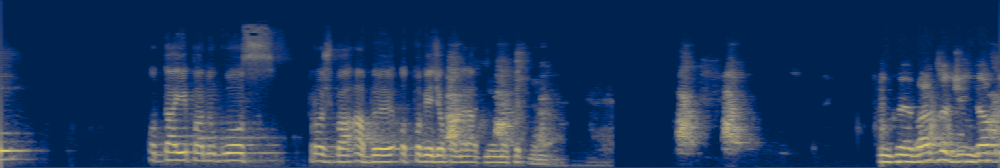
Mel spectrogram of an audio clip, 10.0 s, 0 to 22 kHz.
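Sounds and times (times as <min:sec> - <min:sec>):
dog barking: 0:04.4 - 0:06.1, 0:06.7 - 0:07.7, 0:09.8 - 0:10.0.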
